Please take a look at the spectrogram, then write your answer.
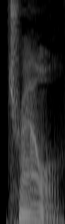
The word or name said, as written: trowel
